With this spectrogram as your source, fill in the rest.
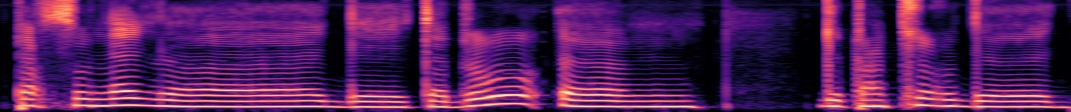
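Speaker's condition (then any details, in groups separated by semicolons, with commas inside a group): Congenital muscular dystrophy; uses graphic tablet with Krita software for digital painting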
